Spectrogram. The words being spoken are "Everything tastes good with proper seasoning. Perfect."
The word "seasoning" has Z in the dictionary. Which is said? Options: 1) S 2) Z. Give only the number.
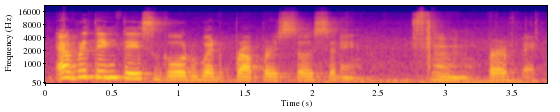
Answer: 1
